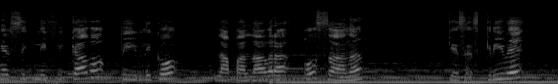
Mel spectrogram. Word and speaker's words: hosana: Para aquellos que les gusta anotar en el significado bíblico, la palabra hosana es una exclamación de júbilo que significa sálvanos te rogamos.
